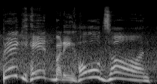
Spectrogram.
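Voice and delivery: rising call on the big hit; excited play-by-play. Real, not acted. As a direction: call the catch with a jump in energy. Live play-by-play, big catch.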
